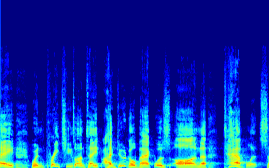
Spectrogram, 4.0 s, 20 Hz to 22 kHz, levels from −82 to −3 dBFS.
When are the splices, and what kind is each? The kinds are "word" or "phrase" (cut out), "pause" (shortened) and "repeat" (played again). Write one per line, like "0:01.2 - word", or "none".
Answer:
0:01.1 - word
0:01.9 - word
0:02.3 - phrase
